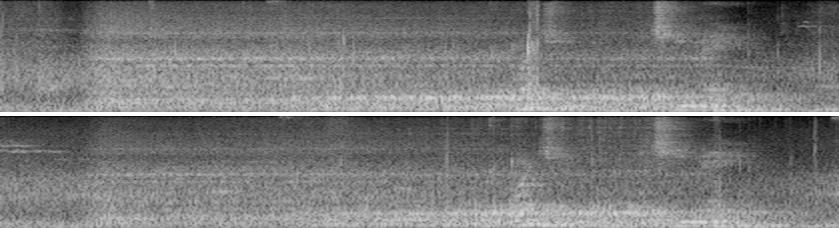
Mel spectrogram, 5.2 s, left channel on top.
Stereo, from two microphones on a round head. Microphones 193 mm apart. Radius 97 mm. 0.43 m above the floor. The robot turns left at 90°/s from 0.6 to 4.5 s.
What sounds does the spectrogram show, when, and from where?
1.8 s boiling: 85° left, 0.6 m; by 4.2 s 130° right, 0.6 m
3.2 s a man speaking: 110° right, 1.3 m; by 4.8 s 135° left, 1.3 m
